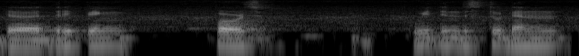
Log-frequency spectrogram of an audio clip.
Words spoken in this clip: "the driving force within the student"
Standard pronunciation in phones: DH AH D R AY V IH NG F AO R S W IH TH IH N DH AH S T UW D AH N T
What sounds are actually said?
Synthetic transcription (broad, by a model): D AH D R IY P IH NG F AO R S W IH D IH N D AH S T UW D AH N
